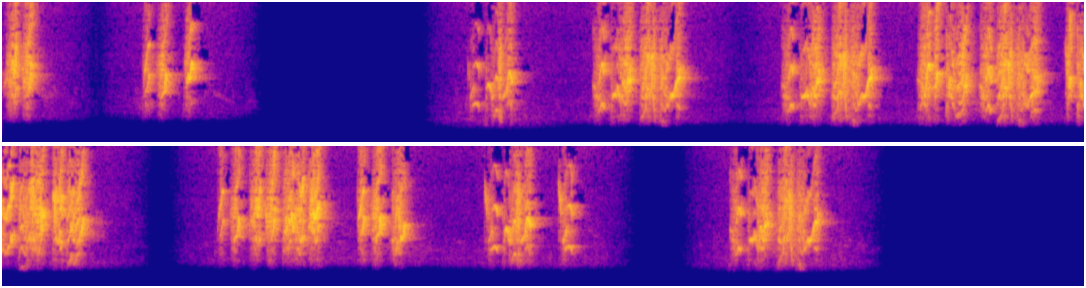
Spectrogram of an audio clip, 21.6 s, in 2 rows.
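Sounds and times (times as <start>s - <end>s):
bird uttering rapid scratchy high-pitched chatter: 4.7s - 5.2s, 5.9s - 6.9s, 7.8s - 11.8s, 13.0s - 15.0s, 15.6s - 16.6s, 18.1s - 19.1s.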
